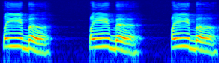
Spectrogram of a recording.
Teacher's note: बा के ऊपर सुकून आ गया तो यहाँ पर फिर कलकला करेंगे क्योंकि बा भी हरूफ कलकला में से है।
